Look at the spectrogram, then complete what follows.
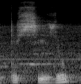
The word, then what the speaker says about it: possível: No caso de possível, se separa com 3 sílabas, a sílaba tônica é a penúltima e ela termina em L.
